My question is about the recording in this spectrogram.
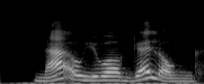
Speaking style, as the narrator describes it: he chuckled

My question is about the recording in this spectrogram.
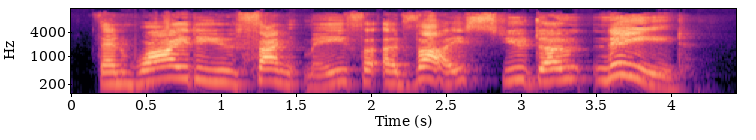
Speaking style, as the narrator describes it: Rinpoche barked

